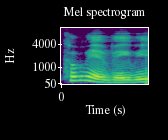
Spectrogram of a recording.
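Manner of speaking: low, soft sweet-talk; retold soothing, dropped low and quiet; coaxing boyfriend. Boyfriend coaxing his upset girlfriend.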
